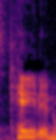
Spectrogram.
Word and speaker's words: Kanan: That's Kanan with an N. Sorry, guys. No D. No D.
